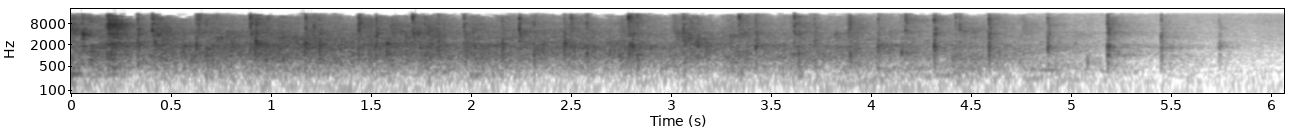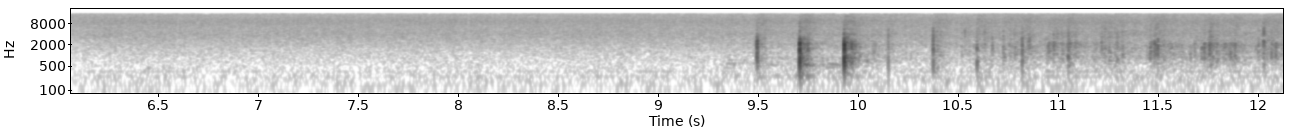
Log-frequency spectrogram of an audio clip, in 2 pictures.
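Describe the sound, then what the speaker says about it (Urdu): Loud applause greets an honoree at an award ceremony during a mushaira and book release, dense for five seconds, then dying into near silence before a few scattered claps return near the end. "بہت بہت زوردار تالیوں سے استقبال کریں"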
